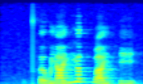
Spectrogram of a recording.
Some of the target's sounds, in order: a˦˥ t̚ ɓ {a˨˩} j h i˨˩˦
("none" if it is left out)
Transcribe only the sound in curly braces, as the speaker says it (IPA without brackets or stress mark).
a˨˩˨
